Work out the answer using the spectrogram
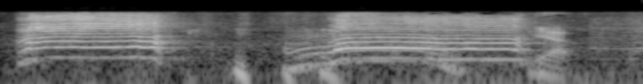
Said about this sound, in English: that the goats could be played anytime you mention North Carolina.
